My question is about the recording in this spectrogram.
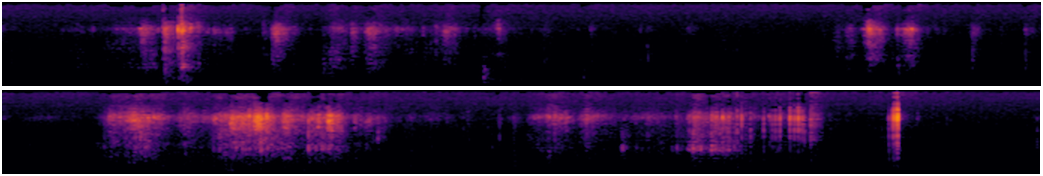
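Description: Kittens scrambling about in a cardboard box: claws scratching and scraping on cardboard and rustling paper and cloth in short, irregular bursts, with a longer run of scratching about eight seconds in and one sharp tick near the end.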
